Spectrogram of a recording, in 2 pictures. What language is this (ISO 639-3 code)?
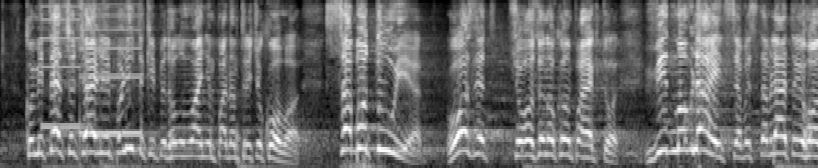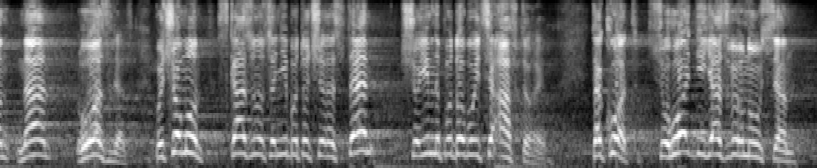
ukr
